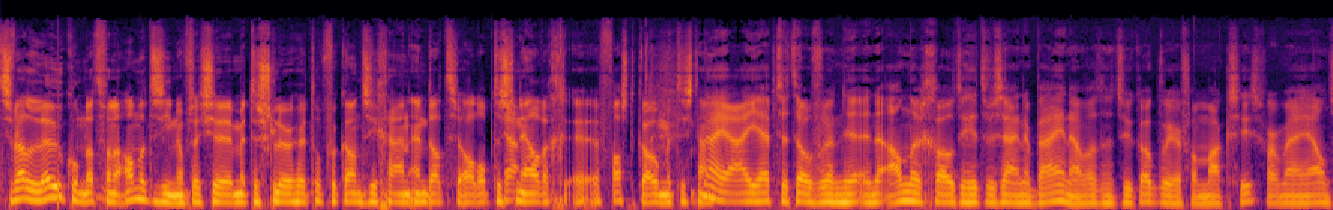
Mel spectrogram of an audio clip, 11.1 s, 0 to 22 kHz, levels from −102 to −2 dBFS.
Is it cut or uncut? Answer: uncut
